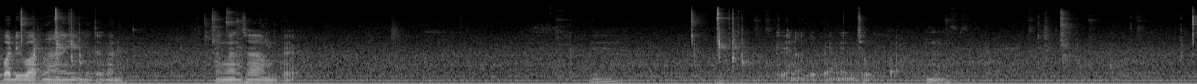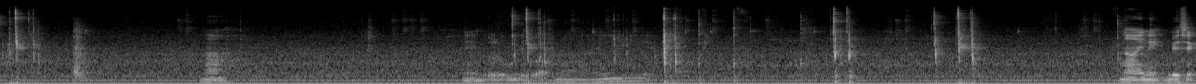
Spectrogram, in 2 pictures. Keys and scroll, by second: 0.5 ctrl+z, 7.2 ctrl+z, 12.1 ctrl+z, 17.2 ctrl+z, 18.6 h, 20.3 space, 21.5 ctrl+z.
